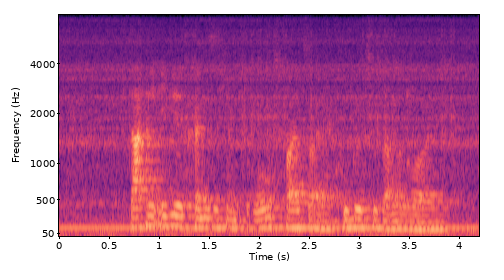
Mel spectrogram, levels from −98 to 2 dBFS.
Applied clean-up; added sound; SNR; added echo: none; none; none; none.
